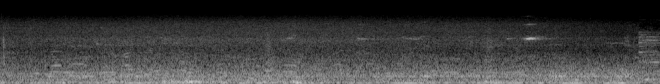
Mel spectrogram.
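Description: The Disneyland Railroad train rolls along with a steady, continuous rumble and clatter heard from on board, with faint voices mixed into the background.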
